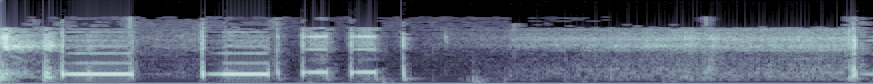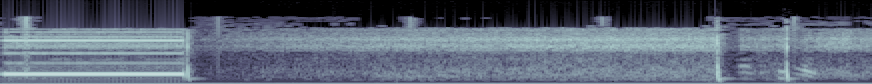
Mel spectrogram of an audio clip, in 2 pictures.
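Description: Electronic telephone tones of an incoming call: a quick series of short beeps, then after a pause a single longer tone, heard clearly over a steady hiss like a phone line.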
